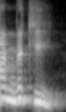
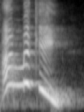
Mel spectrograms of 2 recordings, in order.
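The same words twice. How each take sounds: First: The voice is pitched very low. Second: The voice is pitched very high. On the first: "Mickey's not too low" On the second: "not too high"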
